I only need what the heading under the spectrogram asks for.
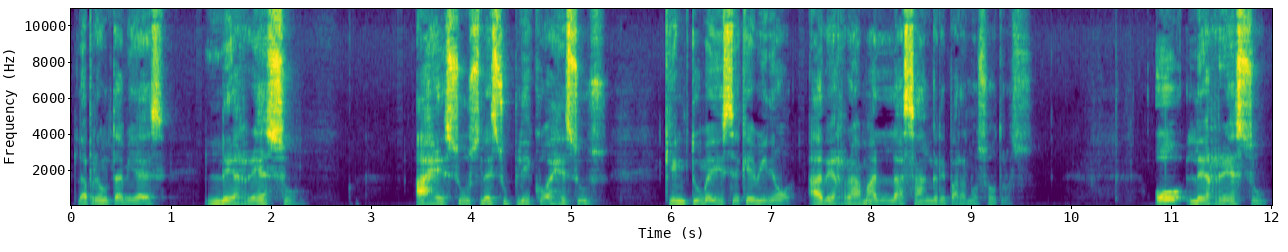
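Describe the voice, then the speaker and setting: A man's voice: on the high side, dark tone. A man, an imam, telling the story of his conversion. He often repeats words while he searches for the next one, and at times he builds up to intense pleading. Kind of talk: personal conversion testimony.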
